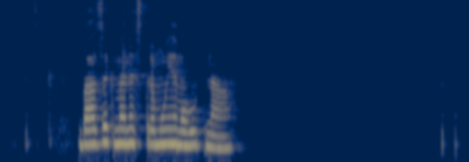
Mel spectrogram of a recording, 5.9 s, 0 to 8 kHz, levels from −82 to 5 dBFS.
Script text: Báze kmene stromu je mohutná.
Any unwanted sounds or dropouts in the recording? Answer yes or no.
no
